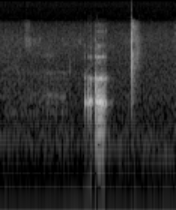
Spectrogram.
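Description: About a second of near silence, then a woman's short hesitant "uh" heard over a video call, followed by a single sharp click.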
